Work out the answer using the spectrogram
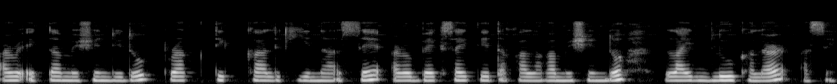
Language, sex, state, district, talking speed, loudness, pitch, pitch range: Nagamese, female, Nagaland, Dimapur, 135 wpm, -18 LUFS, 185 Hz, 180-195 Hz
